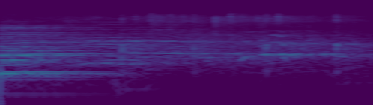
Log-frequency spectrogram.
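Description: The live band's final chord ringing out and fading away over about a second, leaving near silence.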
